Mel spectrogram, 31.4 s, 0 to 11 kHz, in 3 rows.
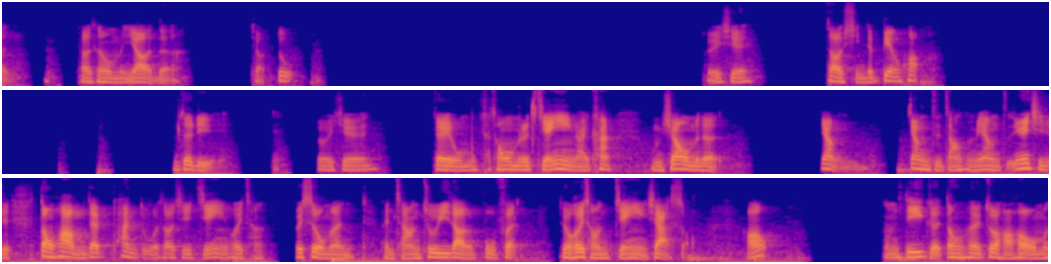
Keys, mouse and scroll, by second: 0.8 click, 1.7 click, 3.6 click, 4.6 click, 9.3-11.4 middle drag, 11.4 KP_3, 12.3 scroll up 2, 17.6 click, 28.9 shift+click, 29.8 shift+click, 30.8-31.4 drag.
